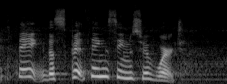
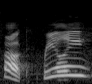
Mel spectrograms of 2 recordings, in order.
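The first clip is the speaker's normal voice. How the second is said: sharp high frustrated swear; exasperated outburst; 9 semitones higher, 5 dB louder than usual. Real, not acted. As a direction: blurt it, fed up. Toothbrush dropped into spiders.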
